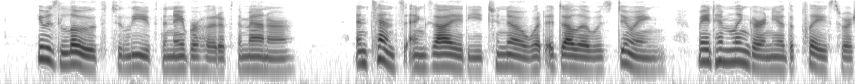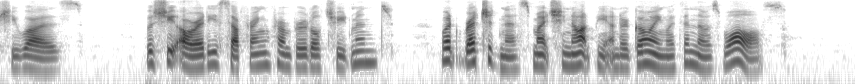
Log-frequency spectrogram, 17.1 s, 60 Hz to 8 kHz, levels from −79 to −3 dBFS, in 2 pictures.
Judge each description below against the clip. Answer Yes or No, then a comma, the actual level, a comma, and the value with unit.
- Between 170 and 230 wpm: No, average, 155 wpm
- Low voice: No, medium, 160 Hz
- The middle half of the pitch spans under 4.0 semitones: No, average, 4.6 semitones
